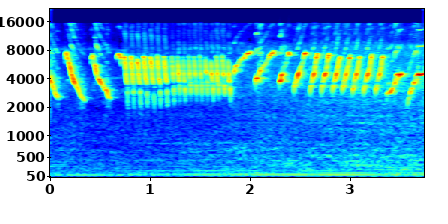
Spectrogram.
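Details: Canary song meant for young canaries in training: quick downward sweeps, a fast rattling buzzy trill, then an unbroken run of high rapid slurred notes.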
